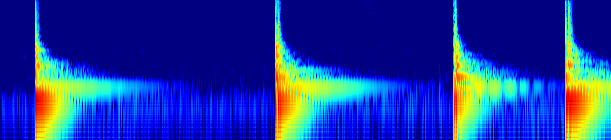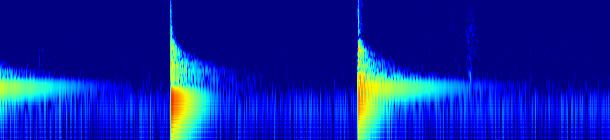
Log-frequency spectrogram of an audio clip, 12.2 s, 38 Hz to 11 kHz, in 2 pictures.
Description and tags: Hand Drum
a simple wooden handdrum.
recorded with an AKG Perception 220.
percussion, drum-sample, handdrum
